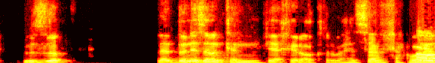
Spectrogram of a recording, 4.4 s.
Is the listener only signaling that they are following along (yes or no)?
no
